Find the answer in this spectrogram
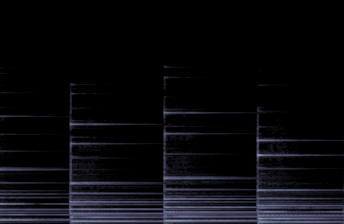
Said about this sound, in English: we're going to hear … version of it right now. This is … on In the Country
